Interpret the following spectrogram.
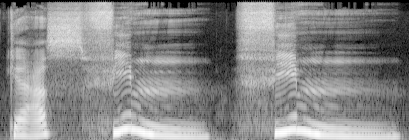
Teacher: Donc comme tout à l'heure, je vais passer de fi et je vais aller sur le mime. Donc on peut dire que le noun du tanwin va être aspiré, assimilé par le mime shadda. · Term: idram bi runna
